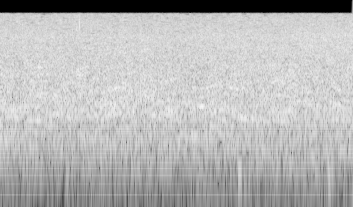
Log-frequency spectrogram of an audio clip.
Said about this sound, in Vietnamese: Đừng có đừng cái dù đó, vào bên trong ngồi. Mưa ướt hết.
